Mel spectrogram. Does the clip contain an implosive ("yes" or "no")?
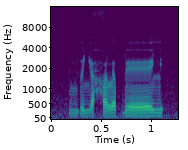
yes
